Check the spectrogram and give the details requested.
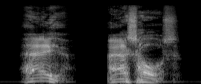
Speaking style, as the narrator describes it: he barked

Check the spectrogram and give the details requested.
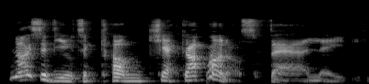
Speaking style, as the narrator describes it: sneers

